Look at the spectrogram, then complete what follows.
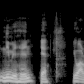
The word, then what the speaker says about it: Nijmegen: One tip for the name Van Roij or Nijmegen is IJ is pronounced as Y. So Van Roij is pronounced like Van Roy. Nijmegen is pronounced like Nijmegen.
